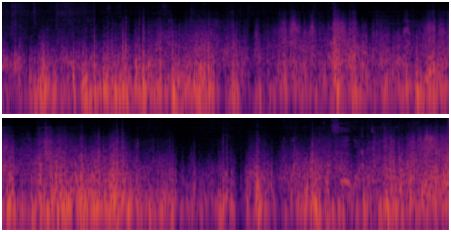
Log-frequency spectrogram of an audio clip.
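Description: Strong blizzard wind roars steadily against a microphone at the north end of a house, with constant low buffeting gusts filling the whole stretch.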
